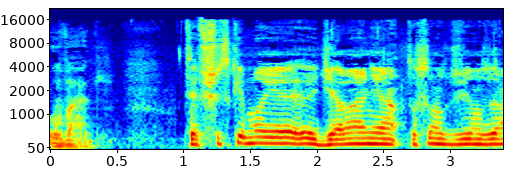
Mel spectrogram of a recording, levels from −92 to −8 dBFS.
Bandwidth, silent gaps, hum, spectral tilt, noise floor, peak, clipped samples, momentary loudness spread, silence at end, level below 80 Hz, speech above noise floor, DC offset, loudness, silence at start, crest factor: 16.5 kHz; none; none; -6 dB/octave; -49 dBFS; -4 dBFS; under 0.1%; 8 LU; 0 s; -42 dBFS; 32 dB; under 0.1%; -18 LUFS; 0 s; 14 dB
